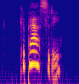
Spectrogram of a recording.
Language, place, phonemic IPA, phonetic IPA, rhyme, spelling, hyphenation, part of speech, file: English, California, /kəˈpæsɪti/, [kəˈpæsɪɾi], -æsɪti, capacity, ca‧pa‧ci‧ty, noun / adjective, En-us-capacity.ogg
- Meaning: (noun) 1. The ability to hold, receive, or absorb 2. A measure of such ability; volume 3. A measure of such ability; volume.: The maximum amount that can be held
